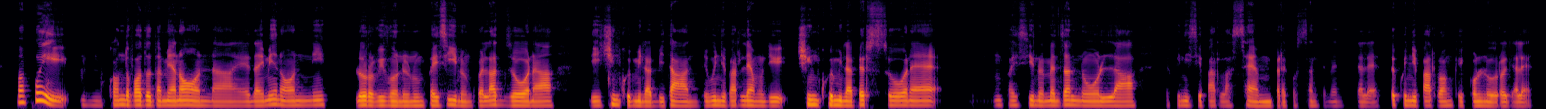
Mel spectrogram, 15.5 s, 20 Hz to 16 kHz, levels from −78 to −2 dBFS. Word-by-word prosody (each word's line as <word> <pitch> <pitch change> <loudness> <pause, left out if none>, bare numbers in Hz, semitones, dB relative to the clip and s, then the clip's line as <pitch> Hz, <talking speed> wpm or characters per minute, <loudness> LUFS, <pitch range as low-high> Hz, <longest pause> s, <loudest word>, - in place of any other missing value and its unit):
Ma 175 0 +2
poi, 180 - +4
mhmm, 110 -2 -16
quando 120 +1 0
vado 115 0 +4
da 110 - 0
mia 110 0 +3
nonna 105 -3 +2
e 100 - -4
dai 105 +1 0
miei 125 +1 +1
nonni, 110 +2 -1 0.2
loro 115 -2 +4
vivono 105 -1 +1
in 100 - -2
un 105 0 -3
paesino 105 0 +1
in 100 - -7
quella 115 +2 +2
zona 105 -1 +3 0.3
di 105 0 -4
5000 105 -3 0
abitanti, 100 0 0
quindi 110 0 0
parliamo 110 -1 +1
di 100 -1 -1
5000 115 -3 +3
persone, 110 -2 +1 0.5
n - - -13
un - - -7
paesino 110 0 -4
in 105 - -3
mezzo 110 +1 +1
al 120 -1 +4
nulla 105 -1 +1 0.3
e 115 - -24
quindi 110 -2 -7
si - - -6
parla 105 -1 -7
sempre 100 -2 -2
costantemente 100 -2 -16
dialetto 95 +3 -7
e - - -1
quindi 110 -3 -2
parlo 105 -1 0
anche 105 0 -7
con 105 0 -2
loro 95 -1 0
diale 95 0 -4
105 Hz, 190 wpm, -26 LUFS, 100-115 Hz, 0.5 s, poi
